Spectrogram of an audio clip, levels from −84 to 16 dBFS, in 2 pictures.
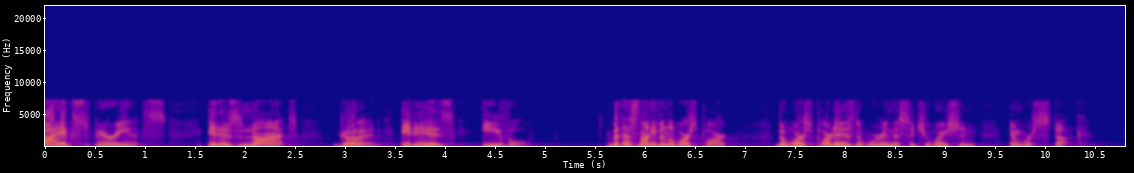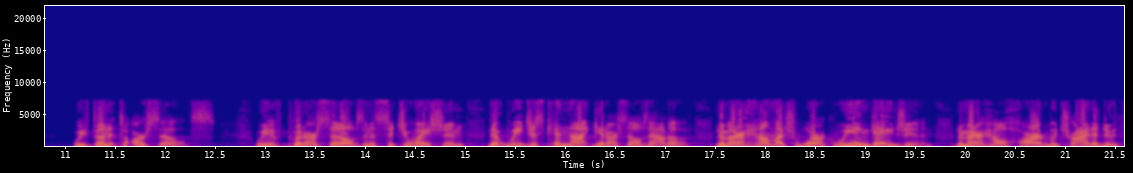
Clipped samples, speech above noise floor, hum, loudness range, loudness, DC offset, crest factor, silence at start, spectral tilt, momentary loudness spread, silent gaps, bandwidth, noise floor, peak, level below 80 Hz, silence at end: under 0.1%; 49 dB; none; 6 LU; -25 LUFS; under 0.1%; 14 dB; 0 s; -5.5 dB/octave; 12 LU; none; 7.6 kHz; -74 dBFS; -12 dBFS; -68 dBFS; 0.05 s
